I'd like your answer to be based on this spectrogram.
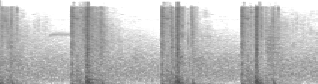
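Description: Razorback gun in a video game firing at long range: four separate bursts of shots spaced under a second apart, each a sharp loud crack with a short tail, no talking.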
